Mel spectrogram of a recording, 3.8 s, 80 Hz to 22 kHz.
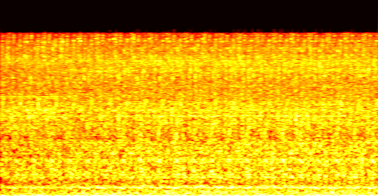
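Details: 2014 Dodge Ram 1500 5.7L V8 with a cylinder 6 misfire, idling: a light, somewhat uneven ticking about three a second under a steady drone; possibly linked to the misfire or internal damage, unconfirmed.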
